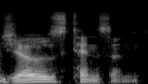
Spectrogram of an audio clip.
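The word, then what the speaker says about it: Jhostynxon: I already forgot how to pronounce his first name. Joe's Tensson. Joe's Tensson Garcia.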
